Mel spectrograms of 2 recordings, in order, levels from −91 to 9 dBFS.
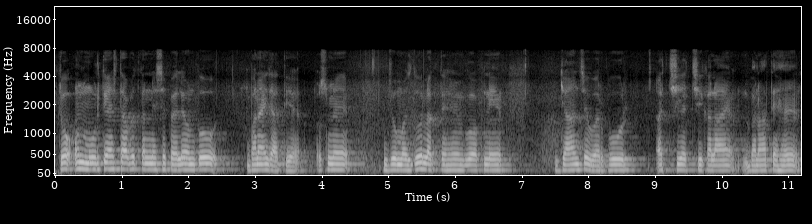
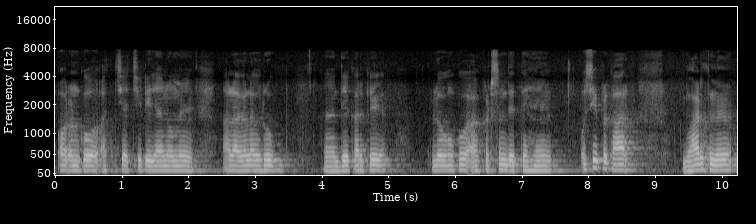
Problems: none marked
